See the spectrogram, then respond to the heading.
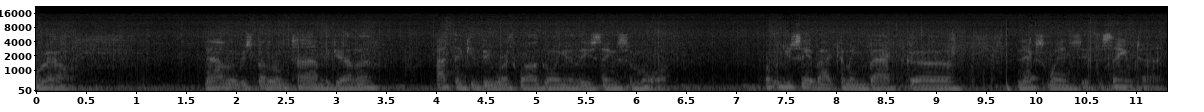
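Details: Adult man speaking, acted clinical interview; normal adult speech.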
